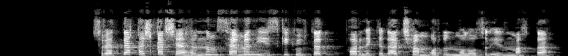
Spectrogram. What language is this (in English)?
Uyghur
